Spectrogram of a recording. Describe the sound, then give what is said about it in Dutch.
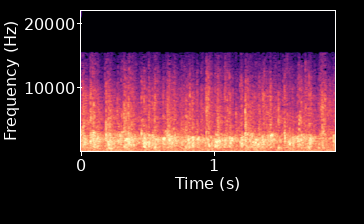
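Steady audience applause at a show for two guests, a dense, continuous patter of many hands clapping at a fairly even loudness throughout, with no voices standing out. “En mag ik een heel groot applaus voor Jannie en Sam.”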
